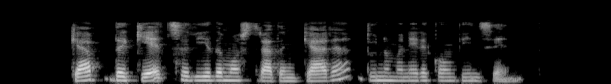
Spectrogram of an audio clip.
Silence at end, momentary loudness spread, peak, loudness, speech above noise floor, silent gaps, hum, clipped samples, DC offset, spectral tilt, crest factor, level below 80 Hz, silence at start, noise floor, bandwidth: 0.9 s; 10 LU; -2 dBFS; -19 LUFS; over 71 dB; none; none; under 0.1%; under 0.1%; -4.5 dB/octave; 18 dB; -58 dBFS; 0.7 s; under -90 dBFS; 7.8 kHz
